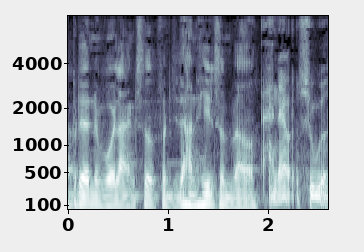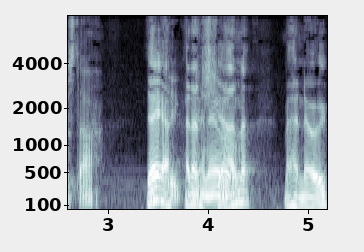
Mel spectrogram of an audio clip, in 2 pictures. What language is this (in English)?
Danish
